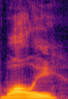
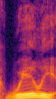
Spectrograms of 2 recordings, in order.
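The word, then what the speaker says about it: Whaley: that episode comes out Frank Wall-E I called him w-e it's wh I did this in the episode too oh my God I'm such an idiot uh I mispronounce things Frank whey I recorded with uh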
